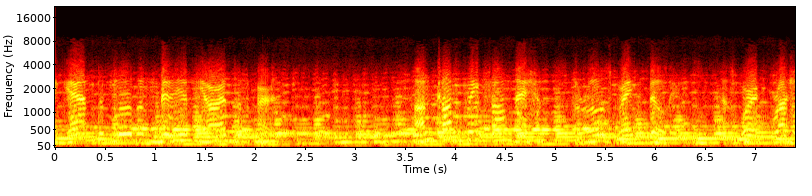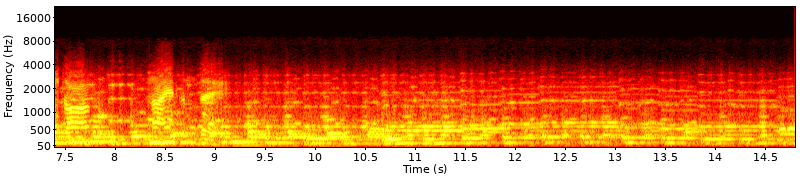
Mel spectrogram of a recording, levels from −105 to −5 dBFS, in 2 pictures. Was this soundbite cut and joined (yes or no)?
no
